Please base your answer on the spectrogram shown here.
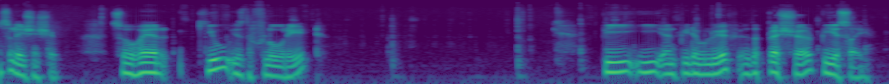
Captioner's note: pwf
